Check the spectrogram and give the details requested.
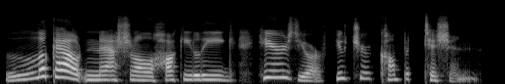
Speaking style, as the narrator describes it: Jeremy called out

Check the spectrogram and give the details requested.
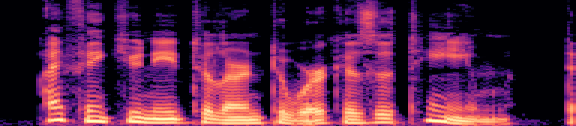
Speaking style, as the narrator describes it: Dad said

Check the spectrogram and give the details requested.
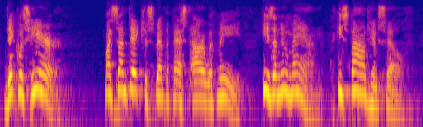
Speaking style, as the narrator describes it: she exclaimed

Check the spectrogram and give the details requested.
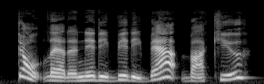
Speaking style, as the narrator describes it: Red cackled

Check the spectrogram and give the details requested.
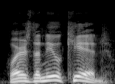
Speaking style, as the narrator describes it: Rhett called out

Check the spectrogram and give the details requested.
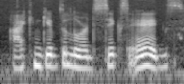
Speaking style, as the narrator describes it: I muttered to myself

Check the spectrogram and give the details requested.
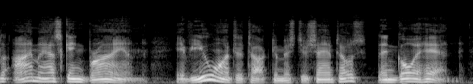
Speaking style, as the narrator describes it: grumbled

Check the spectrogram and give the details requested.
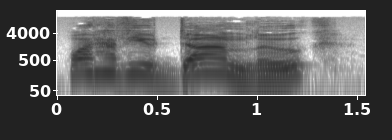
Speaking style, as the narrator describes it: Matthew yelled

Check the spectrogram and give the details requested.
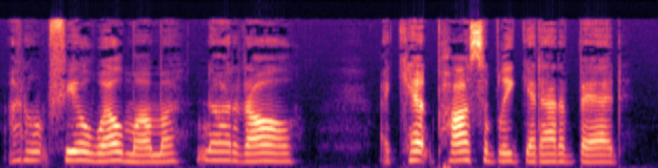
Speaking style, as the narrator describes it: Tamar barely stirred beside me as she mumbled

